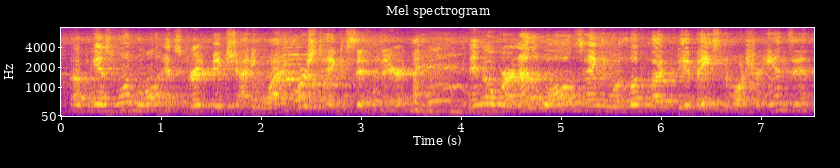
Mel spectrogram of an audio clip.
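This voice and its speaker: Male comic for homespun monologue, lively swooping delivery, drawn-out rustic storytelling, heard from afar in a reverberant hall. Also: high voice. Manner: drawn-out setups, countrified storytelling in character. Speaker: amateur comedian. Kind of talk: folksy old-time stand-up monologue. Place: large hall in front of a live audience. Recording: echoey hall from far off, noisy.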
